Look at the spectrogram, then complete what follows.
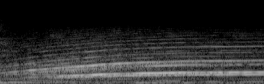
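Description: A loud civil defense air raid siren, a bomb shelter warning, wails steadily, its tone slowly rising and bending in pitch as it sustains throughout, with no voices present.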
